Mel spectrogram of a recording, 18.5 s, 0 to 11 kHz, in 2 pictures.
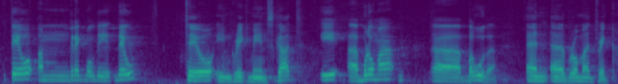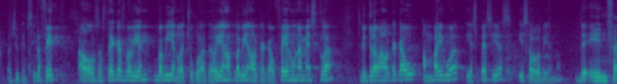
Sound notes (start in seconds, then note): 1.3 non-english speech; 6.1 non-english speech; 13.4 non-english speech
